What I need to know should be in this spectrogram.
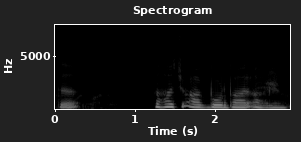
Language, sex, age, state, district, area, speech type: Kashmiri, female, 30-45, Jammu and Kashmir, Kulgam, rural, spontaneous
